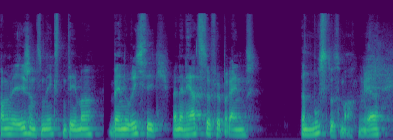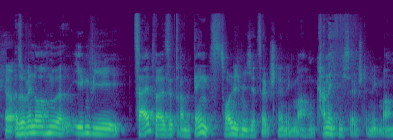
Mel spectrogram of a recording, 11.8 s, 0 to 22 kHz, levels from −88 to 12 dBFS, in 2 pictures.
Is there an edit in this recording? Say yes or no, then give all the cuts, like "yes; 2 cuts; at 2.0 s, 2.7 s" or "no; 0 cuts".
yes; 2 cuts; at 1.5 s, 6.3 s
